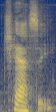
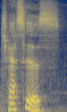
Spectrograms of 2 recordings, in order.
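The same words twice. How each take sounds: First: The final s is silent. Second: The final s is pronounced. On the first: The speaker calls it right. "The last S is silent" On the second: The speaker calls it wrong. "Not chassis"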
